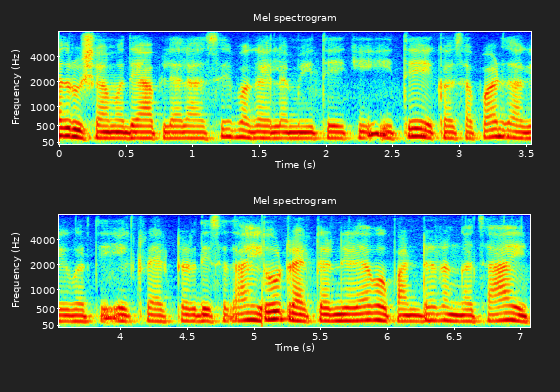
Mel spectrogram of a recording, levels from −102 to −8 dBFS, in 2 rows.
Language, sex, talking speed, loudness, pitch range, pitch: Awadhi, female, 185 wpm, -17 LUFS, 160-180 Hz, 165 Hz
